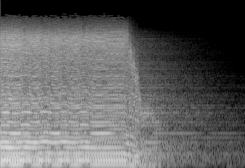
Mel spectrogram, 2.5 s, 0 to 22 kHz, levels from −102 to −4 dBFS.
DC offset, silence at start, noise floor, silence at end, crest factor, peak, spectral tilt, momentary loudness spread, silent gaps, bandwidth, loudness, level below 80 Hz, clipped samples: under 0.1%; 0 s; -58 dBFS; 0.75 s; 20 dB; -4 dBFS; -3.5 dB/octave; 16 LU; none; 15 kHz; -22 LUFS; -34 dBFS; under 0.1%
